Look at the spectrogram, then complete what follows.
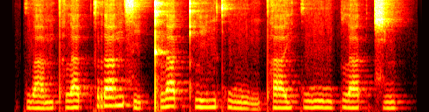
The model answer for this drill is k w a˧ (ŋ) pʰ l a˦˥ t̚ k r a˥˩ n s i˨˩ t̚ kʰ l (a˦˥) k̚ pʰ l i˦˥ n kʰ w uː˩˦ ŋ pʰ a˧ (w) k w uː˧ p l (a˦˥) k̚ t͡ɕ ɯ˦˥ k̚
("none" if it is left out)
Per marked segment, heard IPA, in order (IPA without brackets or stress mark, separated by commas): m, a˥˩, j, a˥˩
